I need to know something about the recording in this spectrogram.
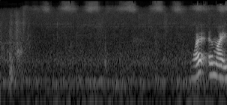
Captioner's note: crickets chirp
